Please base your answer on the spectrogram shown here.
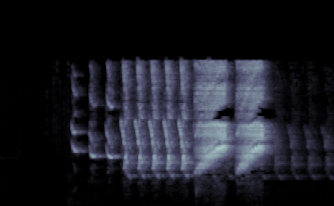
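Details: Himalayan goldfinch singing in a cage: a quick series of high, trilled chirps that speed up and run into a dense, buzzy, twittering phrase lasting about a second and a half.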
